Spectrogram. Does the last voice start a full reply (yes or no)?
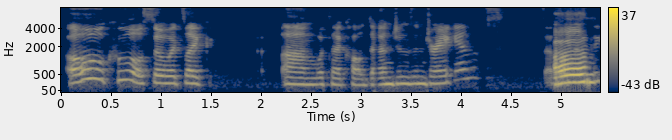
yes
